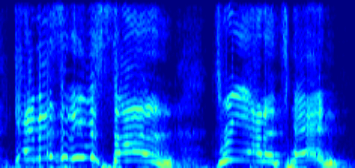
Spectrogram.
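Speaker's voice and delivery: mock outraged shout. Mock outrage at super chat tally.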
